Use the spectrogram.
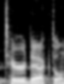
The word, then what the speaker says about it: pterodactyl: they make up everything why can't you hear a pterodactyl in the bathroom why because the P is silent what do you call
